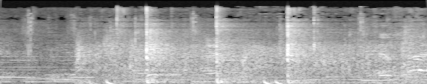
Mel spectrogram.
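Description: Background music with about five sharp thuds and slaps on a hard surface, irregularly spaced between one and three seconds in, over a haze of voices and movement.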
